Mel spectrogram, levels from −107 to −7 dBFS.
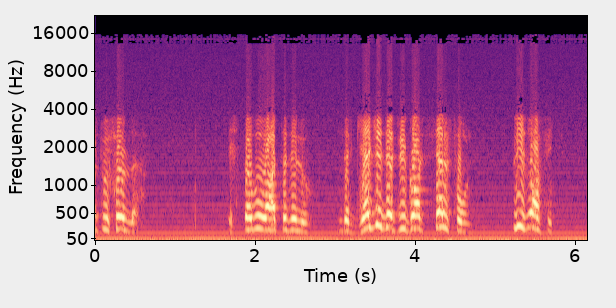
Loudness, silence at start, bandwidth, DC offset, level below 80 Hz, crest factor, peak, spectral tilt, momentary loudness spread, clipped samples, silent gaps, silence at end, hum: -14 LUFS; 0 s; 15.5 kHz; under 0.1%; -34 dBFS; 14 dB; 0 dBFS; -6 dB/octave; 17 LU; under 0.1%; none; 0 s; 50 Hz at -35 dBFS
